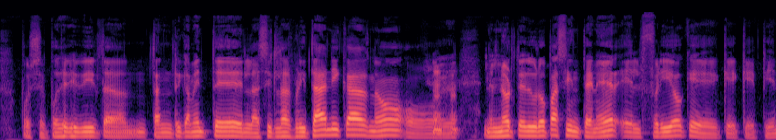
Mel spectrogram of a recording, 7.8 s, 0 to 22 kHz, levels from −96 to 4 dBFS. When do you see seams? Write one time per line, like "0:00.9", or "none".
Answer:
none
